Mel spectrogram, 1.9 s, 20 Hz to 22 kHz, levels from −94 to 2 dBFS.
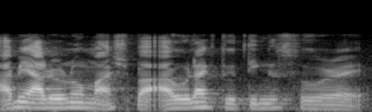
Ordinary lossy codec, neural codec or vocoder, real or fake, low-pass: none; none; real; 7.2 kHz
